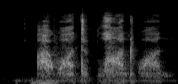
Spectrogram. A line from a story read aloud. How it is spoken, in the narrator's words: she whispers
